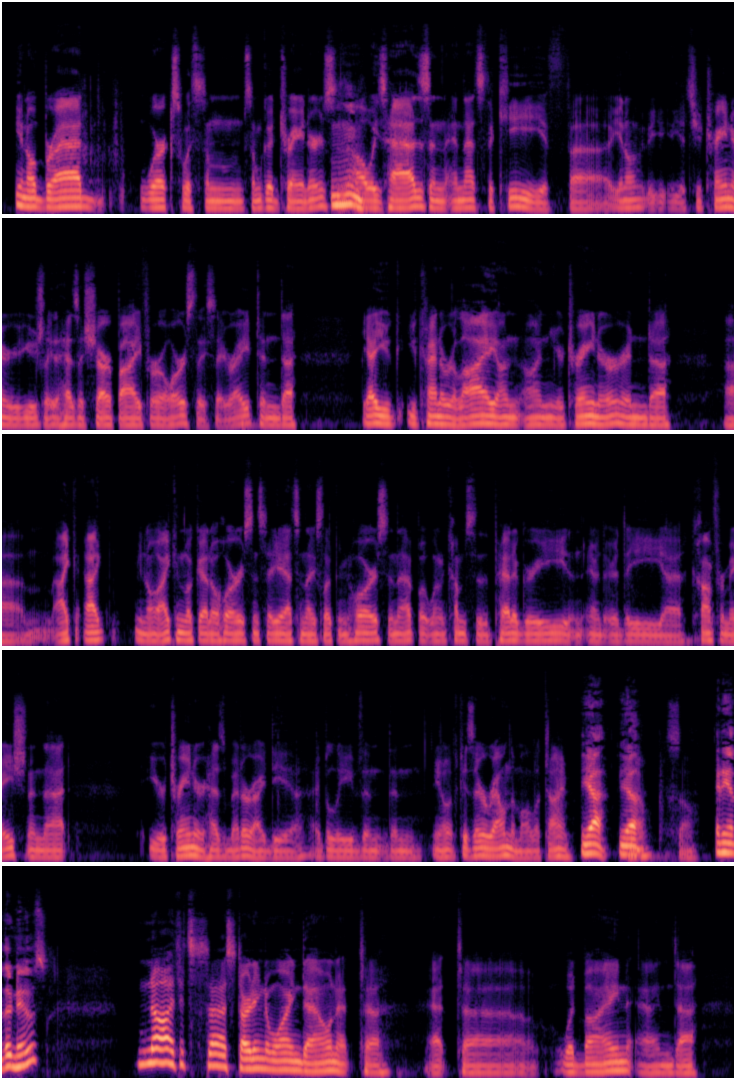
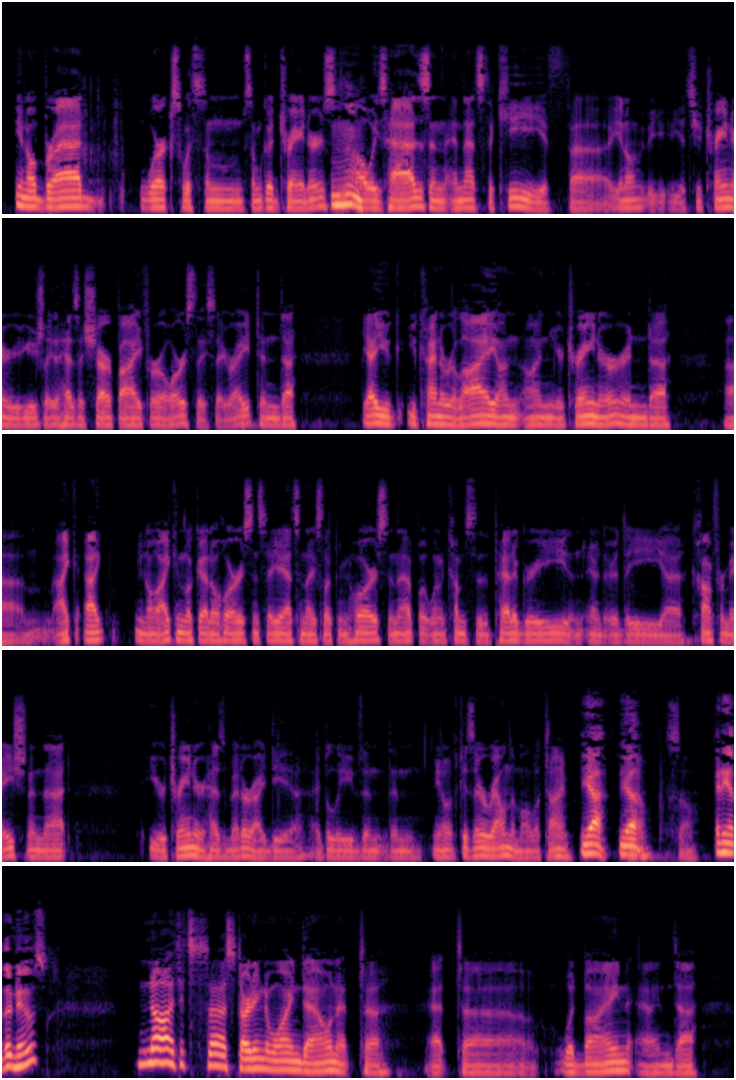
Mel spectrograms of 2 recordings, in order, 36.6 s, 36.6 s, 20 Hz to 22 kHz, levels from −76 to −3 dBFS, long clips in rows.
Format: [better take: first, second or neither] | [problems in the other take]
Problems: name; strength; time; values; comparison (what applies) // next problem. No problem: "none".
first | garbled, watery; badly; slightly in the first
